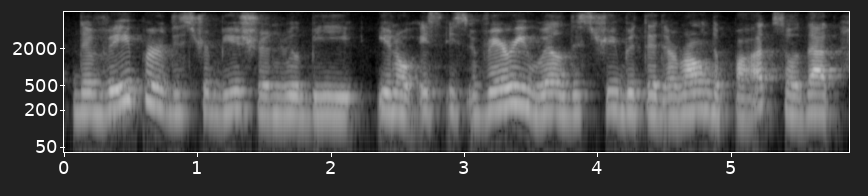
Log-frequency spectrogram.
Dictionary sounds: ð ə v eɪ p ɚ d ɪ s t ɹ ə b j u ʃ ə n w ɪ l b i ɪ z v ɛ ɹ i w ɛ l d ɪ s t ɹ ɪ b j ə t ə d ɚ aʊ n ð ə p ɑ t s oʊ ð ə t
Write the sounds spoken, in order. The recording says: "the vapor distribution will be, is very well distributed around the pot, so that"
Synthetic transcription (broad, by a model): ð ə v eɪ p ɚ d ɪ s t ɹ ə b j u ʃ ə n w ɪ l b i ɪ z v ɛ ɹ i w ɛ l d ɪ s t ɹ ɪ b j ə t ə d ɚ aʊ n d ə p ɑ t s oʊ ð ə t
